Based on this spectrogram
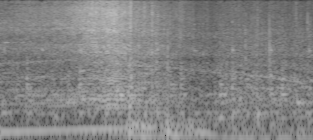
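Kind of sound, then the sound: vehicle, car engine revving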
